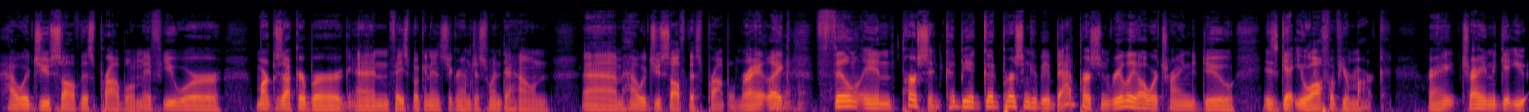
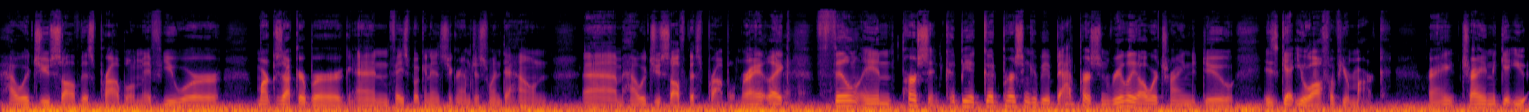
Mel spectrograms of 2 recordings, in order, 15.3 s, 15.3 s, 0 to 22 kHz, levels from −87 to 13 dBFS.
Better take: first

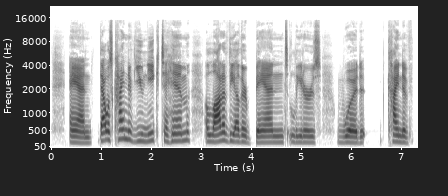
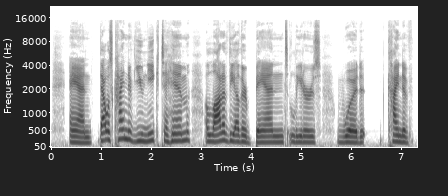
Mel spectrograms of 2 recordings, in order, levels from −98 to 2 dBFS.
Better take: second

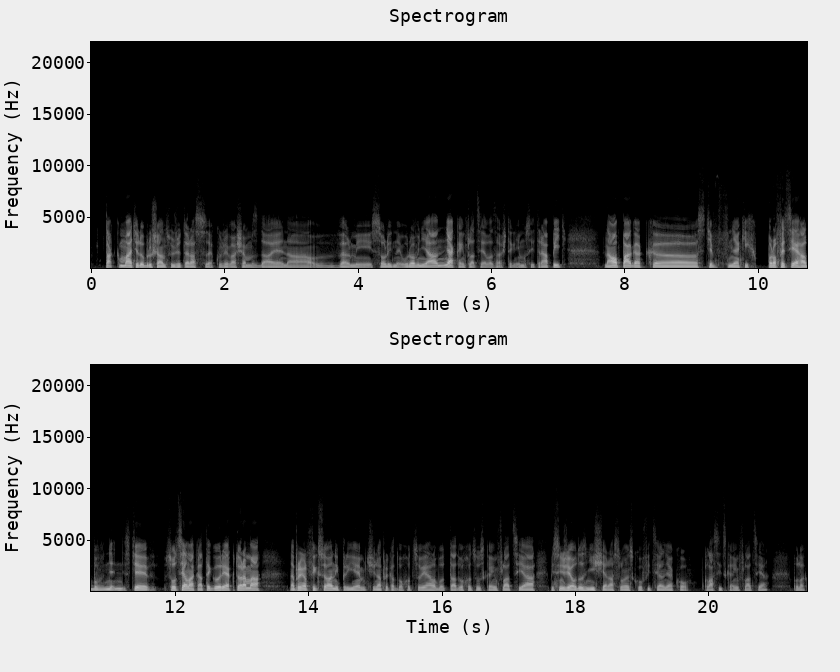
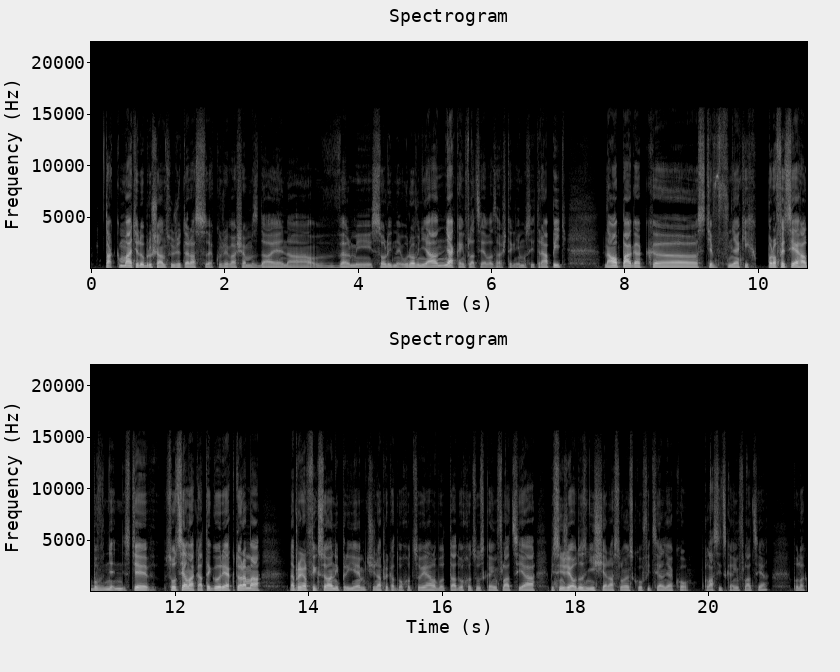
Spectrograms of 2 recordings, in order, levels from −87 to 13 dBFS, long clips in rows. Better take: second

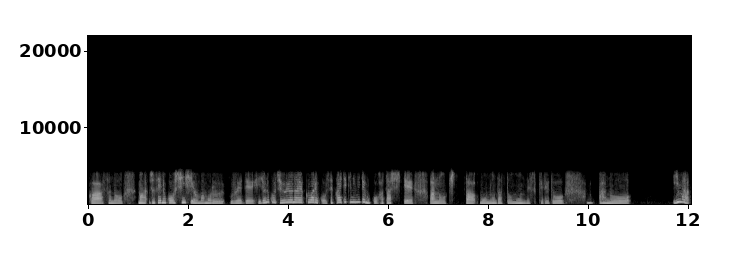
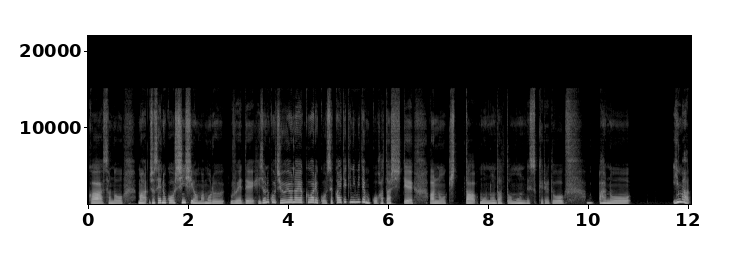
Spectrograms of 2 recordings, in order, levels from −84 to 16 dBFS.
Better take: second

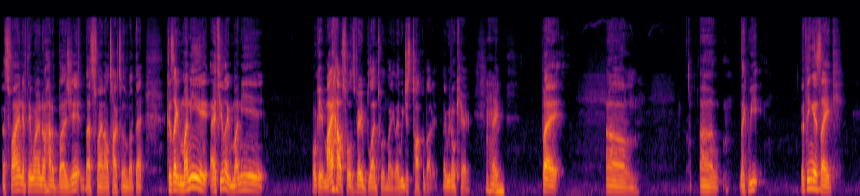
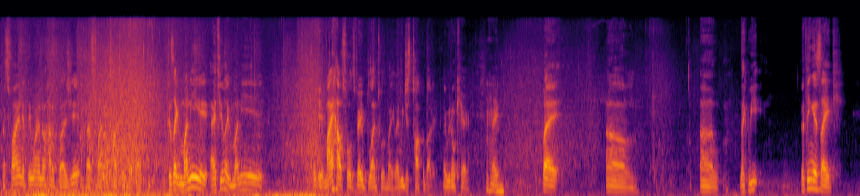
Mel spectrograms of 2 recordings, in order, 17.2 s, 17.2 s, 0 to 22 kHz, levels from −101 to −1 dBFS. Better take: first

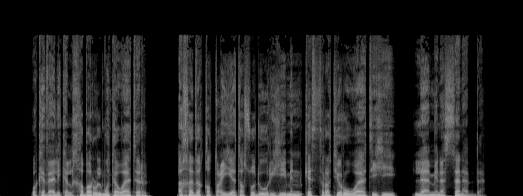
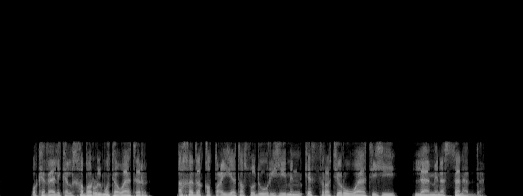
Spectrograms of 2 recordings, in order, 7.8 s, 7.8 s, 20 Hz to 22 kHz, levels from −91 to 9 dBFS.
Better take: first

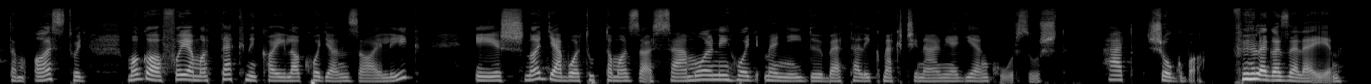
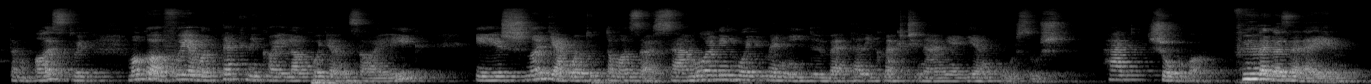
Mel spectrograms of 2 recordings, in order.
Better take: first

